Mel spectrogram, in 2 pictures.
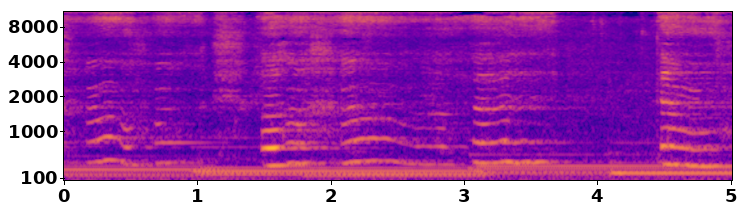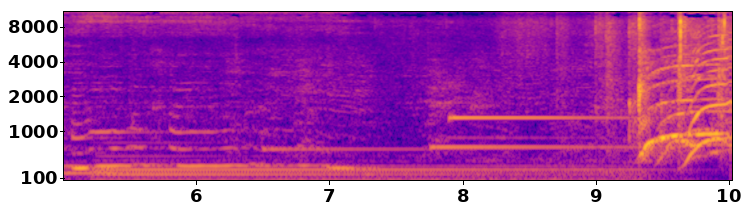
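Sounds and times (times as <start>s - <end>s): woman singing wavering notes: 0.0s - 8.1s
keyboard chords: 0.0s - 9.4s.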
